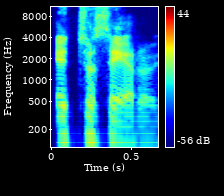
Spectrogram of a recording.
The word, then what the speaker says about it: Hechicero: Yeah, it's spelled Hechicero. So it's Hechicero. It's not Hechicero.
